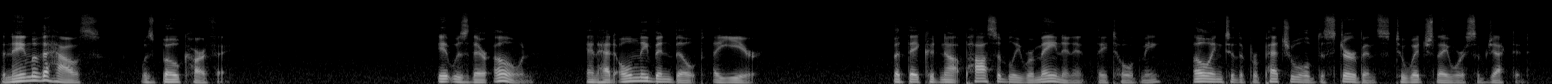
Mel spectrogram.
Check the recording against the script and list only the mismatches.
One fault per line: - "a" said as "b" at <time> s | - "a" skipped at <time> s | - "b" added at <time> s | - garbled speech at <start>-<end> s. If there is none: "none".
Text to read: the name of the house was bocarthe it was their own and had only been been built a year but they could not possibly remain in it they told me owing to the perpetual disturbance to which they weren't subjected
- "been" skipped at 6.7 s
- "weren't" said as "were" at 14.5 s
